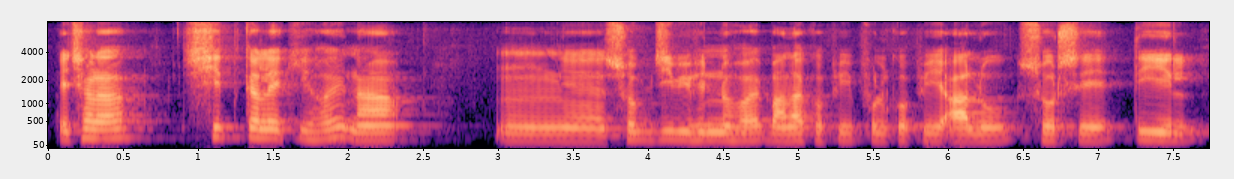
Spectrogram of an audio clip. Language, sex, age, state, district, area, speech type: Bengali, male, 60+, West Bengal, South 24 Parganas, rural, spontaneous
